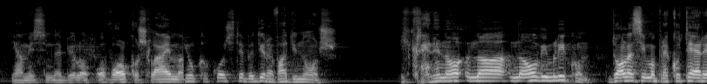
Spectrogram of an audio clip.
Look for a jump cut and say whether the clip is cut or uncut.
cut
